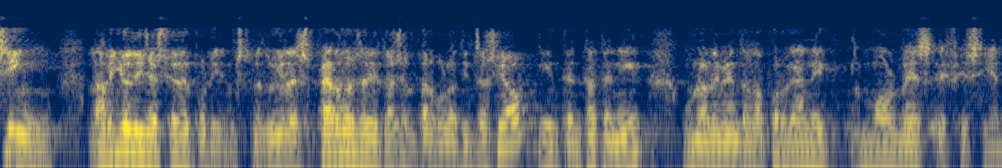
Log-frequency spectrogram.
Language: Catalan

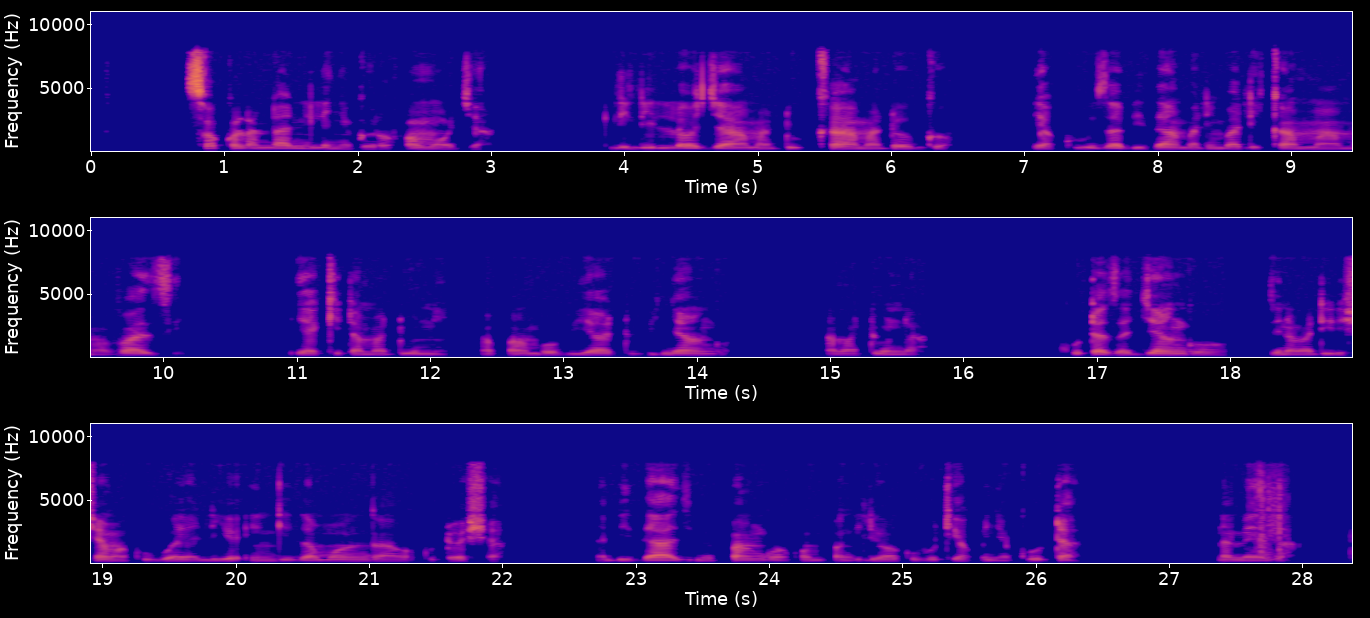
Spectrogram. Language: Swahili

